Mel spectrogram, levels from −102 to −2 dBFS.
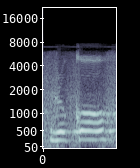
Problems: constant background noise, echo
